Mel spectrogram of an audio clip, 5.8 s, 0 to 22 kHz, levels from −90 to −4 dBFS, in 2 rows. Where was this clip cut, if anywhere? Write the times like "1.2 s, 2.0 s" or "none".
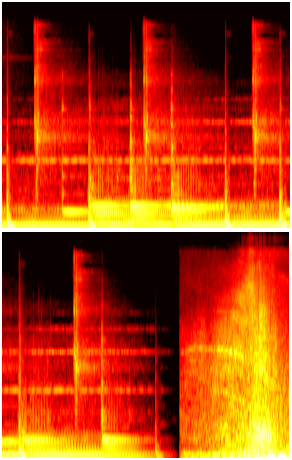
4.6 s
